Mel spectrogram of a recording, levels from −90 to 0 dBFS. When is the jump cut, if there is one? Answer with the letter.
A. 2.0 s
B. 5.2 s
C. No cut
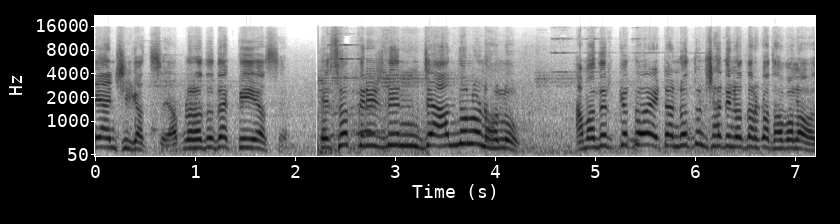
A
